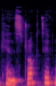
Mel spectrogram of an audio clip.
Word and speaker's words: Constructive: Constructive Conflict به تلفظ دقت کنین، هر دو با CO شروع میشن ولی در ابتدای Constructive ما صدای شوا رو داریم ولی در ابتدای کانفلیکت صدای آ رو داریم.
